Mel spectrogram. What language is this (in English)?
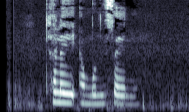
Thai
